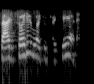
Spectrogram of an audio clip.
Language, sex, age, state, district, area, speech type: Kashmiri, female, 60+, Jammu and Kashmir, Anantnag, rural, conversation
